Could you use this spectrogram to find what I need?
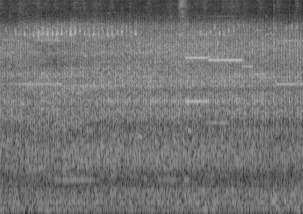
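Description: A forklift engine runs.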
